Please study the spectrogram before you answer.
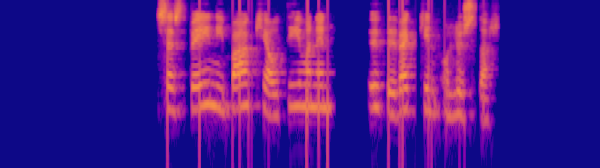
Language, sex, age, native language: Icelandic, female, 40-49, Icelandic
